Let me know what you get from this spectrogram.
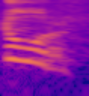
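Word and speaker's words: tour: और फिर है टूर। इसको कुछ जगहों पे टूअर भी बोलते हैं। टूअर है ना? दोनों सही हैं।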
